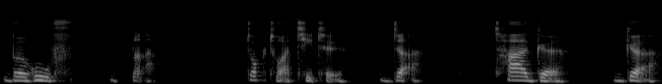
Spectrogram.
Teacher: B, D, and G are voiced if they are followed by a vowel, or at the beginning of a word. That is, they sound like the letters they do Alf English.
